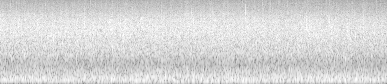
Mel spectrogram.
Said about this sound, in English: Let's sit and listen to the sound of rain for just a moment. That's a car driving by. It can be relaxing to listen to the rain. If you listen carefully, you can hear some birds as well.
